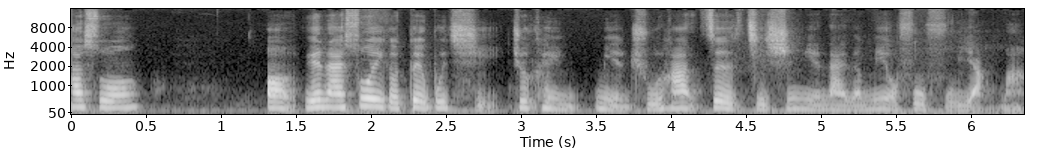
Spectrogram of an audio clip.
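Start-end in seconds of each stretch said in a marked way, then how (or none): none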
